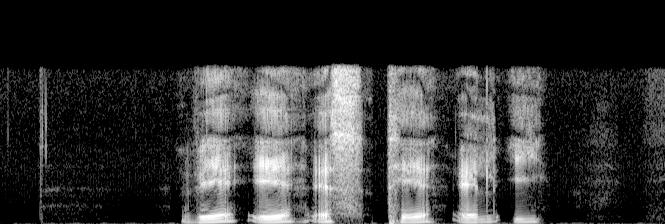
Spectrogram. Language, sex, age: Norwegian, male, 59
